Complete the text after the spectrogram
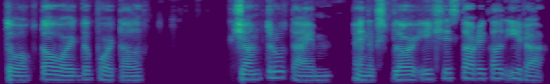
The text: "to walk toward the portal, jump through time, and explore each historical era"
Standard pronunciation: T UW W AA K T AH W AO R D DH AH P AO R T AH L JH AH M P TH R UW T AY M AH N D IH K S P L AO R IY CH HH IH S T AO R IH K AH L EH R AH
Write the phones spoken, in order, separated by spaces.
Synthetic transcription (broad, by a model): T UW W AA K T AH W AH R D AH P AO R T AH L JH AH M P T R UW T AY M AH N D IH K S P L AO R IY CH HH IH S T AO R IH K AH L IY R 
